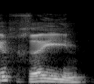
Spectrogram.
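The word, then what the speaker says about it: غ: from the middle throat, and Ghain will be from the upper throat, from the upper side of the throat, the throat near to the mouth. That will be Ghain, Ghain, Ain, Ghain.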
